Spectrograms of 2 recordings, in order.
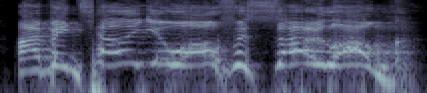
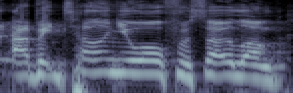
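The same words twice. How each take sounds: First: High, insistent fan's yell; vindicated shout. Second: Said in the usual way. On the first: Real, not acted. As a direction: raise it high, shouting that you knew. Repeats, building to a shout.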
